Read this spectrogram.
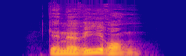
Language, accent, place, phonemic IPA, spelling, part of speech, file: German, Germany, Berlin, /ɡenəˈʁiːʁʊŋ/, Generierung, noun, De-Generierung.ogg
- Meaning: generation, creation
